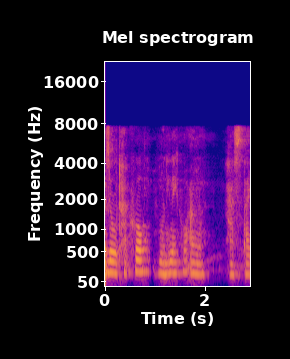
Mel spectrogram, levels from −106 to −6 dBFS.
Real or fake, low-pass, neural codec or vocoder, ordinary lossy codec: fake; none; codec, 16 kHz, 4 kbps, FreqCodec, larger model; none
